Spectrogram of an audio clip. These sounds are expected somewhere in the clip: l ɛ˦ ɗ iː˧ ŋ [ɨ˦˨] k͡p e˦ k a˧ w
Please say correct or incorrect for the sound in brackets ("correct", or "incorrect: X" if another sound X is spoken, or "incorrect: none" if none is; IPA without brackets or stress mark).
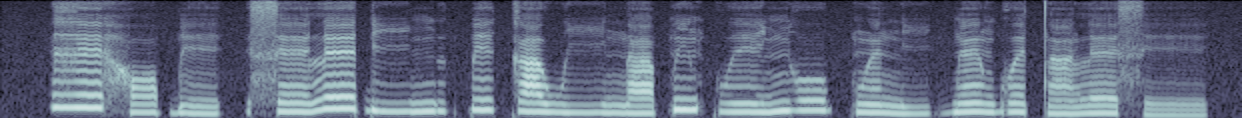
incorrect: ɨ˧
